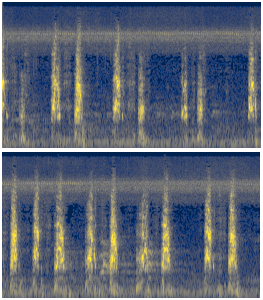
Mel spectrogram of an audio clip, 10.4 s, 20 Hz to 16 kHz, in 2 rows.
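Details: Underground barking by a male Miniature Pinscher on a Senior Earthdog leg after taking 10 seconds to reach the quarry; crisp high yaps in quick pairs and clusters, around two per second, over a steady hiss.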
